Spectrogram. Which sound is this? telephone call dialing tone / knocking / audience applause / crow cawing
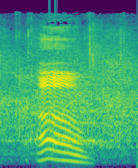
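audience applause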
